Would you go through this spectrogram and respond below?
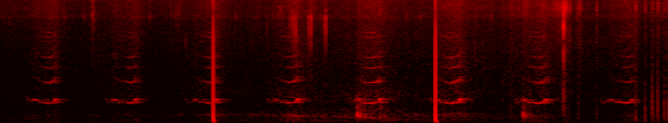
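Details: A sleeping cat snoring loudly: soft, rhythmic squeaky whistles recur with each breath, with a few sharp clicks in the room.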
